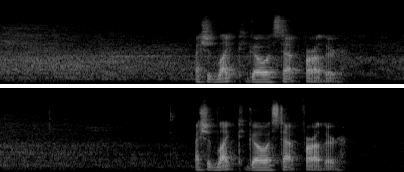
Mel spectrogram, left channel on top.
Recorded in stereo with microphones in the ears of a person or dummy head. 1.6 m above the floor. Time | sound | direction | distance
1.9 | a man speaking | 60° right (ahead or behind) | 0.8 m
